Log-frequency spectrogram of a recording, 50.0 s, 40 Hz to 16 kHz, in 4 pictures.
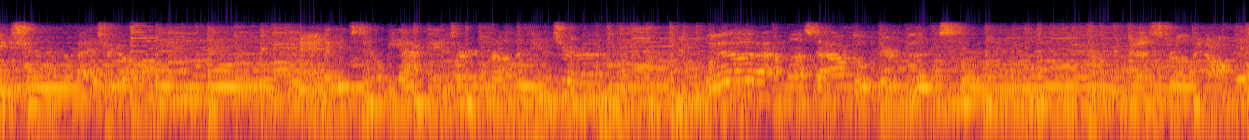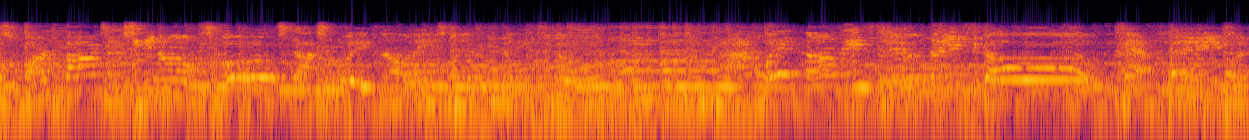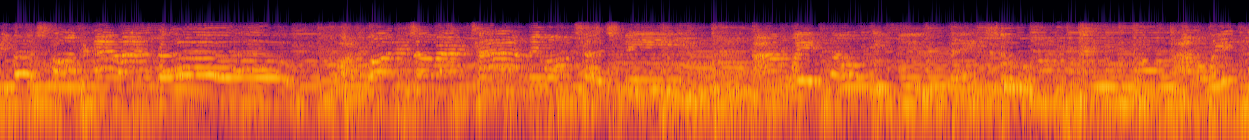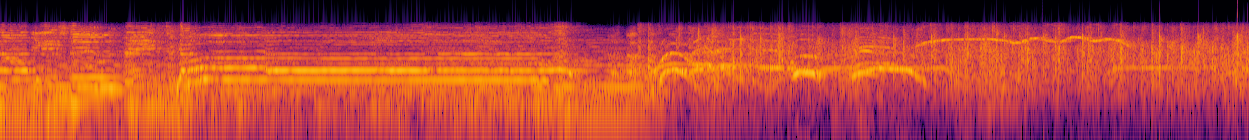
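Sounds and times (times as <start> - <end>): man singing: 0.0 - 1.8, 2.7 - 10.2, 11.2 - 35.8, 36.4 - 43.7
acoustic guitar: 0.0 - 49.9.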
